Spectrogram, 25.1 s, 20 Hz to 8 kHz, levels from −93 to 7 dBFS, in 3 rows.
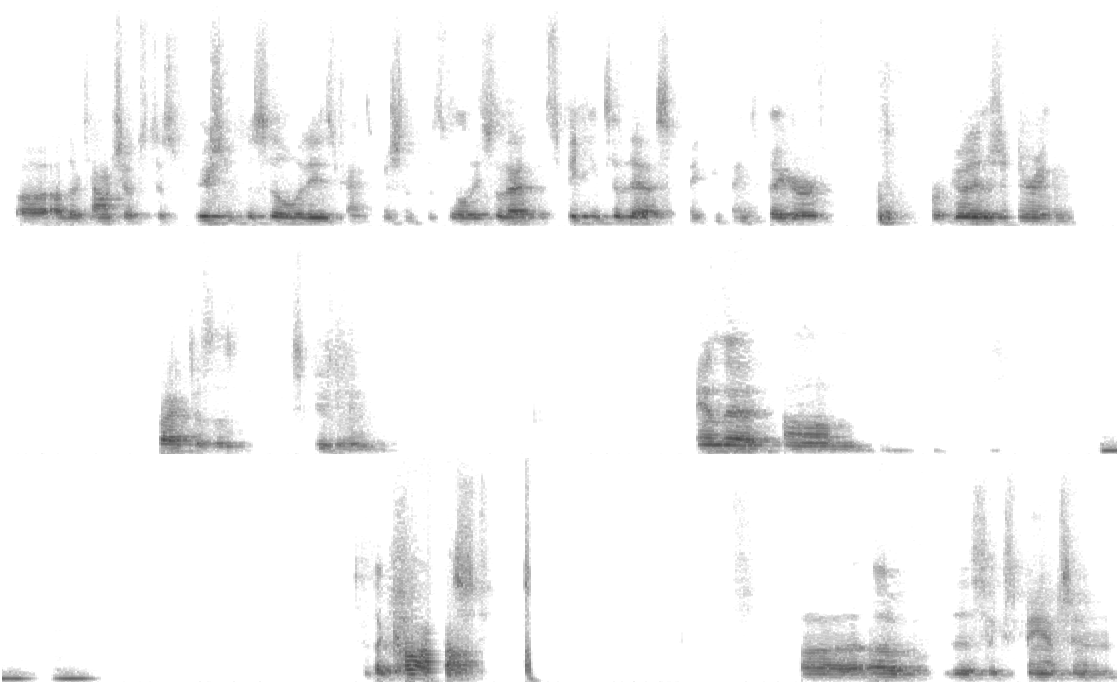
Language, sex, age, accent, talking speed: English, male, 50-69, American, 70 wpm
